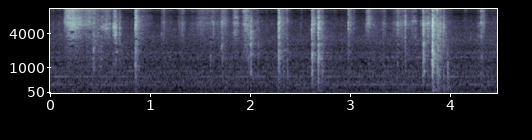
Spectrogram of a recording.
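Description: Tarot cards being handled: a scatter of light snaps and taps as cards are drawn from the deck and set down on the table, about six in all, the loudest near the end.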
